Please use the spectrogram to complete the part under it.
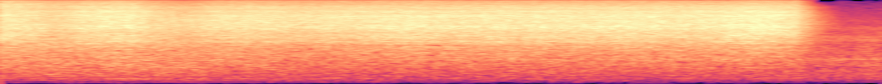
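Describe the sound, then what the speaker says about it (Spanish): Compressed air released slowly from a scuba tank valve onto a regulator first-stage dust cap, a steady loud broadband hiss lasting about five seconds before cutting off abruptly. "colocamos el tapón cercano a la salida del aire y simplemente abrimos lentamente la salida del aire"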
